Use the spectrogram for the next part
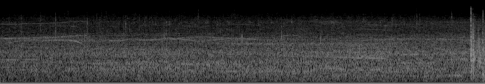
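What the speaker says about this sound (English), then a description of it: "The crowd is all over them right now." Arena crowd cheering in the NHL 15 hockey video game during a Kings home game, a steady loud roar of applause and noise that stays level throughout without speech on top.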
